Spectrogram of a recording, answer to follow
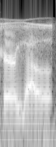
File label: "colonel", votrax; VIDEO GAMES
